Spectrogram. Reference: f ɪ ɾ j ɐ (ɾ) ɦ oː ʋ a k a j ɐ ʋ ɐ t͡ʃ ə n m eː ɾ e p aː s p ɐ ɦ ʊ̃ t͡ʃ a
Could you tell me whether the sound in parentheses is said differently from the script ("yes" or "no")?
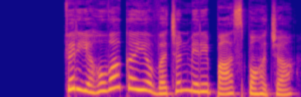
yes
